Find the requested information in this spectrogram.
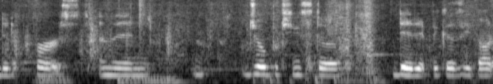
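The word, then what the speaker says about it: José Bautista: guy, I think, I don't know how to pronounce it, Joe Batista, that's how you pronounce it, of Toronto Blue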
